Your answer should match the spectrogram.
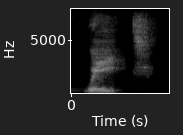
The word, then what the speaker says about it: weight: And also, Tatiana, weight. Here, it sounds, the word weight sounds exactly like the word wait, if you know what I mean. W-A-I-T, and this word here sound exactly the same pronunciation.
